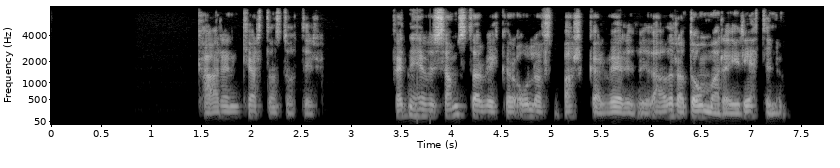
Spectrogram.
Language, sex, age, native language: Icelandic, male, 30-39, Icelandic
